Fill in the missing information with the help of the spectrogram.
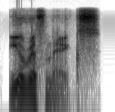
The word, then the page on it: eurythmics: British English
